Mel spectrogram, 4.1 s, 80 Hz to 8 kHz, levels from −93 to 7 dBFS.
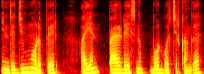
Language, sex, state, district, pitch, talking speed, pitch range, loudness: Tamil, male, Tamil Nadu, Nilgiris, 140 Hz, 105 wpm, 130-150 Hz, -15 LUFS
